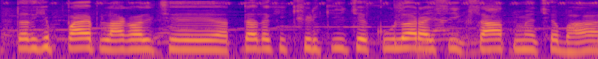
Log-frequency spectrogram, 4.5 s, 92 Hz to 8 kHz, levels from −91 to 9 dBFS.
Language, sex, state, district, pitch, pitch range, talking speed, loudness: Hindi, male, Bihar, Araria, 205 Hz, 195-210 Hz, 215 wpm, -23 LUFS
